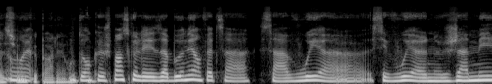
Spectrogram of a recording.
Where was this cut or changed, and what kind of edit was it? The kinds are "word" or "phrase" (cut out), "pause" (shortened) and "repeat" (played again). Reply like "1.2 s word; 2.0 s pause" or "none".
2.5 s pause

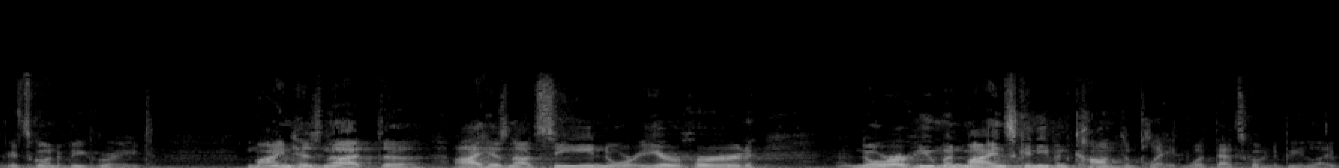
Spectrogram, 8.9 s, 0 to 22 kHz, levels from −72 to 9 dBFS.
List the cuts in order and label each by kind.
none

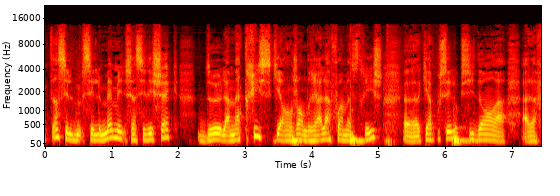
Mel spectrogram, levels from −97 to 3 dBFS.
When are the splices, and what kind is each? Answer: none

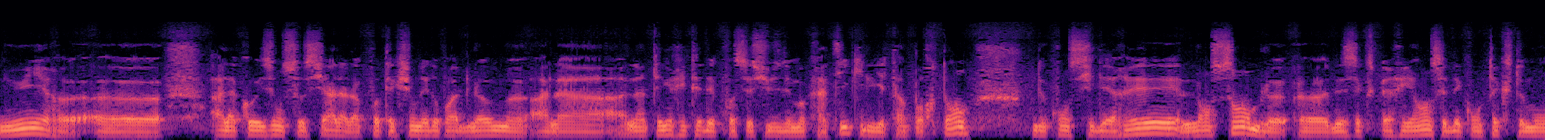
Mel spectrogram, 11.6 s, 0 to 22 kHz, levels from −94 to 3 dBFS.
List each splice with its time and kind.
4.0 s word; 8.8 s word

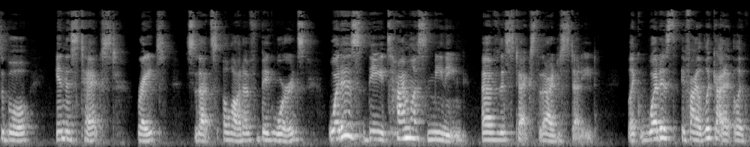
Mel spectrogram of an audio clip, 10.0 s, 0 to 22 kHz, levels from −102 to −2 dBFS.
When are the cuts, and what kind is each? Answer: none

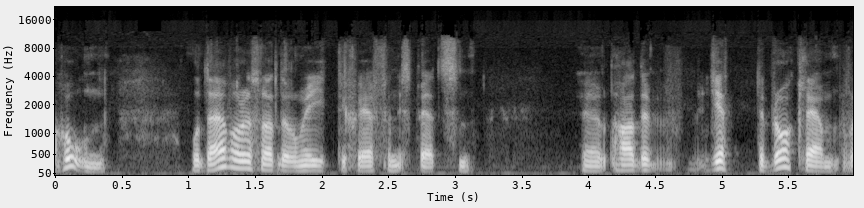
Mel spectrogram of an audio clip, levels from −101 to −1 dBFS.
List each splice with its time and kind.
1.7 s word; 2.6 s word

